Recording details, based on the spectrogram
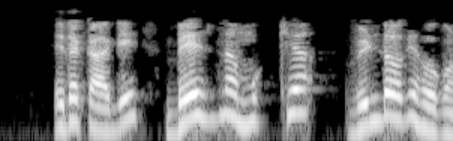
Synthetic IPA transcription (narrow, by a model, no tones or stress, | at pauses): id̪ɐkːaːɡibeːs̬nɐmukʰːjɐ | ʋiɳɖoːɡeɦoːɡo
